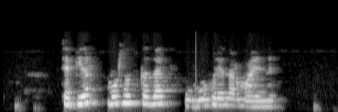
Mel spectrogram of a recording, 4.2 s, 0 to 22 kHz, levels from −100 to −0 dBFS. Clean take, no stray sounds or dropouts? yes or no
yes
